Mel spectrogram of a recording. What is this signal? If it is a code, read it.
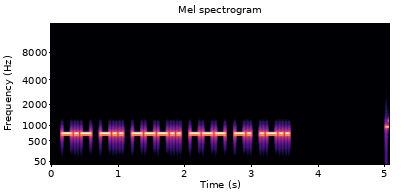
Morse code, heard as a keyed tone, about 25 wpm, 700 Hz. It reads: KD8ONL
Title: USA Call Signs - 4x Character Spacing - 25wpm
